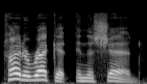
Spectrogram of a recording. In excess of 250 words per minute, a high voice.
No: fast, 285 wpm; medium, 170 Hz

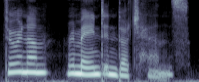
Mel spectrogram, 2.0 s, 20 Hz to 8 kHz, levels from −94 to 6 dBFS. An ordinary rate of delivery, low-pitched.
No: average, 150 wpm; high, 240 Hz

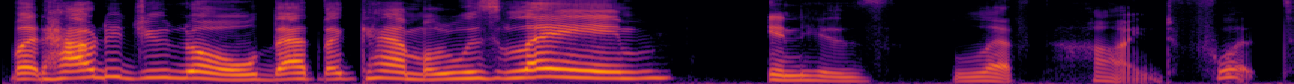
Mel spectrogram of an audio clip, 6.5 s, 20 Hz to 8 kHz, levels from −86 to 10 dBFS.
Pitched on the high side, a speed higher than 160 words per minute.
No: high, 210 Hz; average, 140 wpm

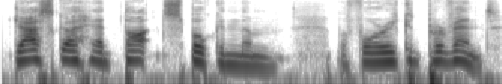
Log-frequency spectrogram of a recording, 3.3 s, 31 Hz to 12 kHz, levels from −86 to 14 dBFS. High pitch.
No: medium, 140 Hz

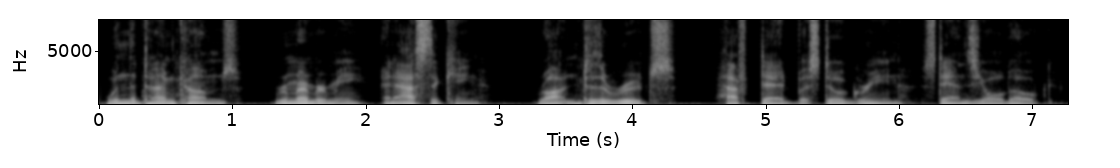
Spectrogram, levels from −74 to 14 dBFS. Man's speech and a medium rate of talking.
Yes: male; average, 190 wpm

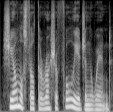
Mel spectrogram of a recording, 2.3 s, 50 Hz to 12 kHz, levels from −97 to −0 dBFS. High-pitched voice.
No: medium, 170 Hz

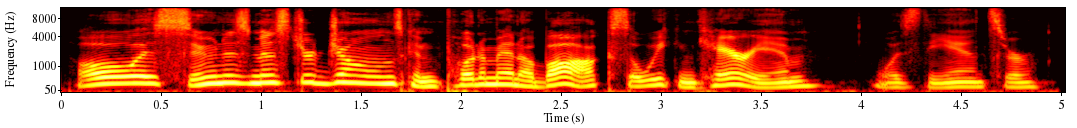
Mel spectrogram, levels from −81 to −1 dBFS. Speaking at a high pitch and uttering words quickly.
Yes: high, 200 Hz; fast, 240 wpm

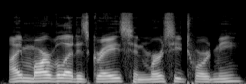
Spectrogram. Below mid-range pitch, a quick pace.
Yes: low, 130 Hz; fast, 220 wpm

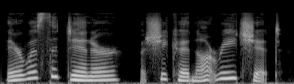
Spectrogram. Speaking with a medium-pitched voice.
No: high, 220 Hz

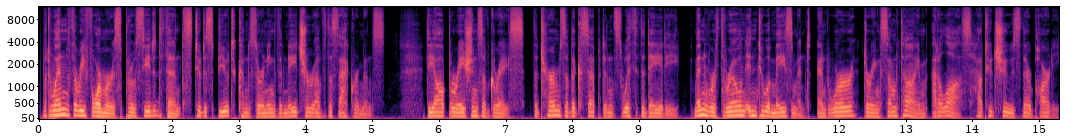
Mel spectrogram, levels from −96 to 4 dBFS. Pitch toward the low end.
Yes: low, 115 Hz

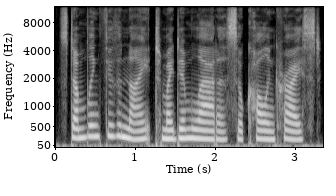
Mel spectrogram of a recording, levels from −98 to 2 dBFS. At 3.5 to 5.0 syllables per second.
Yes: 4.6 syllables/s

